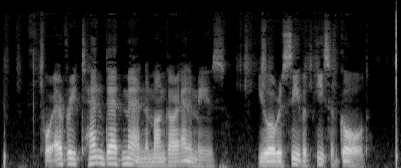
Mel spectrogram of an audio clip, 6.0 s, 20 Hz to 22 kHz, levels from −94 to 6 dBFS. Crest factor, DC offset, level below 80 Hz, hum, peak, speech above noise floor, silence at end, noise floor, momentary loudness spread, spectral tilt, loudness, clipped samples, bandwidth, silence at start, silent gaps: 20 dB; under 0.1%; -50 dBFS; none; 0 dBFS; 39 dB; 0.05 s; -58 dBFS; 15 LU; -6.5 dB/octave; -20 LUFS; under 0.1%; 16.5 kHz; 0.05 s; none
